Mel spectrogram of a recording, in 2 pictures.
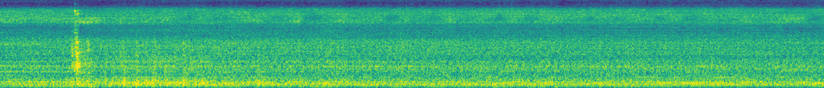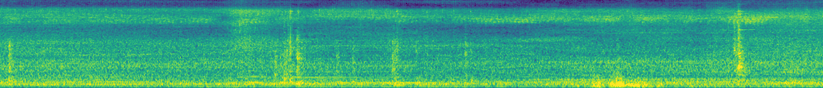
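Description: An excavator bucket scrapes and knocks against rocky soil.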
